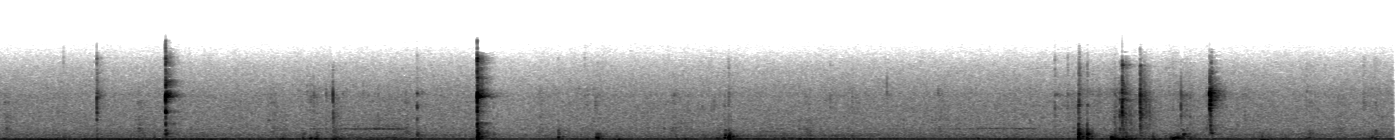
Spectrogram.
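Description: Small sharp metallic clicks and taps of steel tweezers against the tiny parts of a camera leaf-shutter mechanism as a spring is worked into place: a few scattered clicks, then a small cluster a little past the middle, over a steady low hum.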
